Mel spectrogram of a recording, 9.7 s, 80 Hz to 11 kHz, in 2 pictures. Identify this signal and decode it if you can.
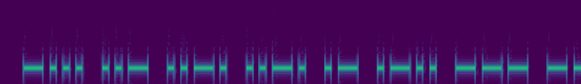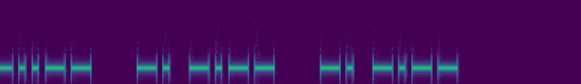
Morse code, heard as a keyed tone, about 22 wpm, 700 Hz. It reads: BUFFALO, NY NY
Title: K1USN SST QSO Practice 22wpm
